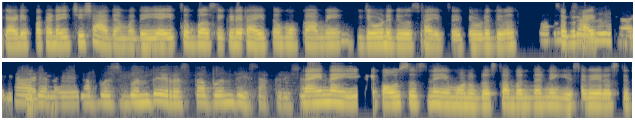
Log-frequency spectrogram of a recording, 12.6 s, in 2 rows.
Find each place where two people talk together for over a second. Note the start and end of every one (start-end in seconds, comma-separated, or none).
none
